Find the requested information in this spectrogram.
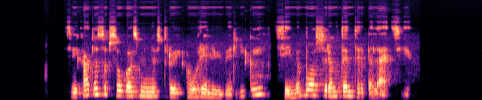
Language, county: Lithuanian, Alytus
